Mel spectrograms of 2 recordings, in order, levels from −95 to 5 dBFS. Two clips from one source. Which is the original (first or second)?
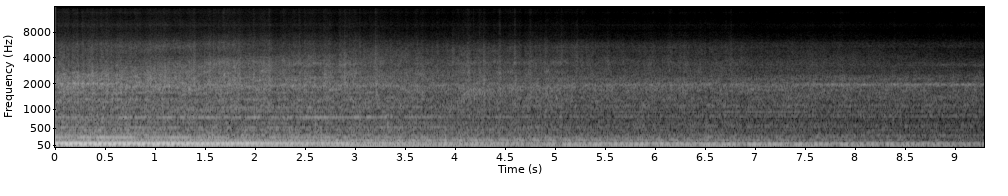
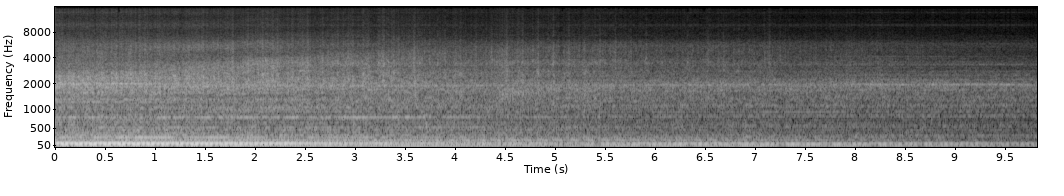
second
